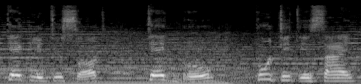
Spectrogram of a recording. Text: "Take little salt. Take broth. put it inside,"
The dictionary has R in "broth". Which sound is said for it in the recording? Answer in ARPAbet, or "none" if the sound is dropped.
none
